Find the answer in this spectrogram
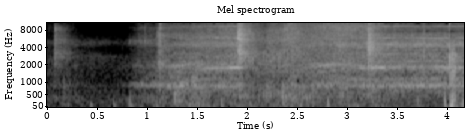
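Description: Children's toy vacuum cleaners running and being pushed over the floor: a low, steady whirr that starts about a second in, with many small clicks and rattles.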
